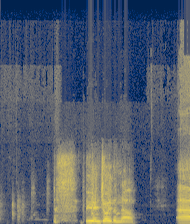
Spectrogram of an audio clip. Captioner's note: laughs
